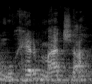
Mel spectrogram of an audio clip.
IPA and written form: ˈmoo-hehr ma-cha (mu·jer·ma·cha)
